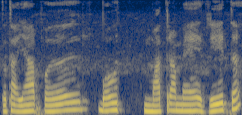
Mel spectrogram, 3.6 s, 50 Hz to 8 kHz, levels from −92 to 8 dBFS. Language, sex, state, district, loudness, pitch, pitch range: Hindi, male, Rajasthan, Jaisalmer, -12 LUFS, 165 Hz, 160-185 Hz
